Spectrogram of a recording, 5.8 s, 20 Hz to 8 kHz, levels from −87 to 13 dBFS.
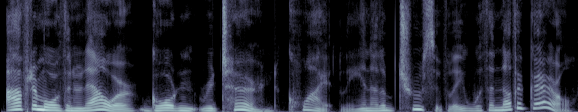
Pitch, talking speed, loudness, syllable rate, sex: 170 Hz, 135 wpm, -18 LUFS, 4.6 syllables/s, female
